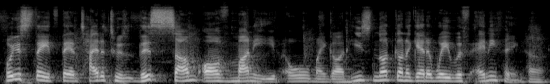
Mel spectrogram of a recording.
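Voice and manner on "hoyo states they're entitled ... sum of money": normal talking voice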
